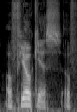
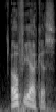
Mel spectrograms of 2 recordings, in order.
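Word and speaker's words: Ophiuchus: o p h i u c u s ofus yeah oakus that's where we're going with oakus well anyways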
